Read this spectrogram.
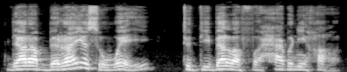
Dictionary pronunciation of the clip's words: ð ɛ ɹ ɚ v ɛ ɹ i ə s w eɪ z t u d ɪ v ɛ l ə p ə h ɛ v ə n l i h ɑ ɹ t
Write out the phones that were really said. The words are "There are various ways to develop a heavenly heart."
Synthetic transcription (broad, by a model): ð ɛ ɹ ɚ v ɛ ɹ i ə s w eɪ t u d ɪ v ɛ l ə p ə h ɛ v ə n i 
